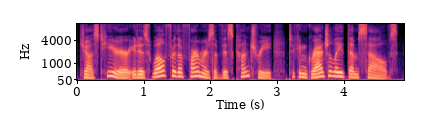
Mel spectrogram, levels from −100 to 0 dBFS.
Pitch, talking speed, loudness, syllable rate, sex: 195 Hz, 170 wpm, -17 LUFS, 5.1 syllables/s, female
